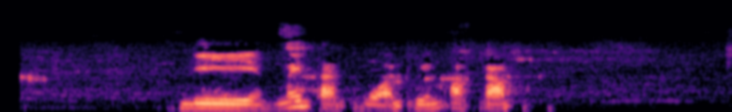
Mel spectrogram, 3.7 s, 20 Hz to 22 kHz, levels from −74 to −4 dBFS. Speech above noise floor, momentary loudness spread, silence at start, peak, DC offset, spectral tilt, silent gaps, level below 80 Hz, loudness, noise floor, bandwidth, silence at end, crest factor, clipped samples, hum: 31 dB; 20 LU; 0.1 s; -4 dBFS; under 0.1%; -5.5 dB/octave; none; -60 dBFS; -20 LUFS; -51 dBFS; 10 kHz; 1 s; 20 dB; under 0.1%; none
